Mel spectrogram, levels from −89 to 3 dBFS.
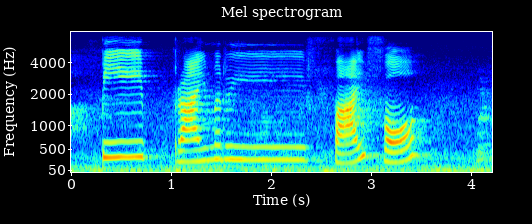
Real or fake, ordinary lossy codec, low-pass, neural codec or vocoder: real; none; 7.2 kHz; none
